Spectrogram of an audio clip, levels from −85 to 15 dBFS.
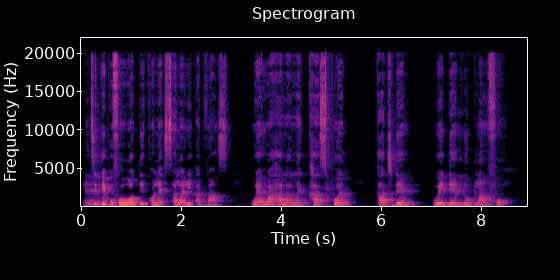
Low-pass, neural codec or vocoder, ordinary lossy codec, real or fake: none; none; none; real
